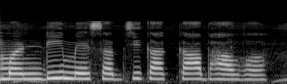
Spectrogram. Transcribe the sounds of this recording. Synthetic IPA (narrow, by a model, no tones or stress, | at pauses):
məɳɖimẽsəb̚d͡ʒikakabʱaːʋɦɛ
